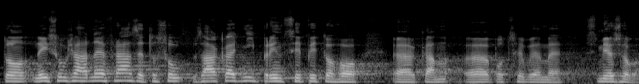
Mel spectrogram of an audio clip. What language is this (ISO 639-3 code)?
ces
